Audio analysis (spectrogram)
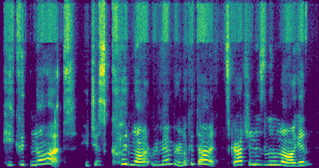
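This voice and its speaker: A woman in her forties giving a casual children's read-aloud, playful and expressive, with chatty asides. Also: extremely high pitch, moderate pace, vocal fry. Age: 40s. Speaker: children's storyteller.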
